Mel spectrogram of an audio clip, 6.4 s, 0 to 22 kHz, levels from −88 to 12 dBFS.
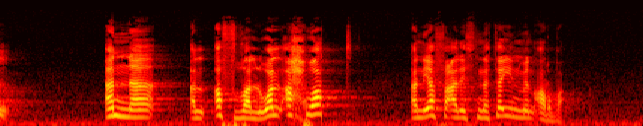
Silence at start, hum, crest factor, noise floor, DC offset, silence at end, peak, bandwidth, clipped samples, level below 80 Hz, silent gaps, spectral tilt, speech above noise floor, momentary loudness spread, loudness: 0 s; none; 20 dB; -56 dBFS; under 0.1%; 0.8 s; -4 dBFS; 14 kHz; under 0.1%; -48 dBFS; none; -3.5 dB/octave; 35 dB; 13 LU; -22 LUFS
